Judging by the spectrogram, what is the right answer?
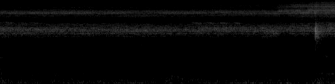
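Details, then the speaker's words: Bleeding a home radiator for a few seconds after flush, inhibitor dosing and leak check: steady high airy hiss holds for several seconds as trapped air vents from the bleed valve; all air then out of the system. "time to bleed the radiator let's get a little cloth I'm just going to bleed it for a few seconds so I can hear the air coming through there"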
